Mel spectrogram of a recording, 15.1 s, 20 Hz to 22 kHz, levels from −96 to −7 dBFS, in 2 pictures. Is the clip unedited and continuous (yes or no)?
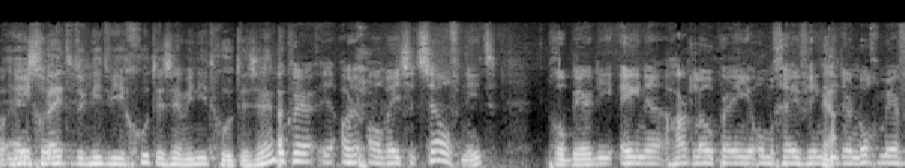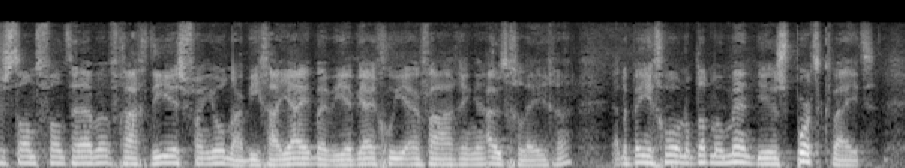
no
